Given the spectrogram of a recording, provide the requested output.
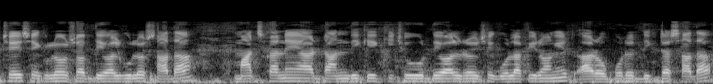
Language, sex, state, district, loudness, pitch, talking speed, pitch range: Bengali, male, West Bengal, Kolkata, -16 LUFS, 140 Hz, 160 wpm, 135-145 Hz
